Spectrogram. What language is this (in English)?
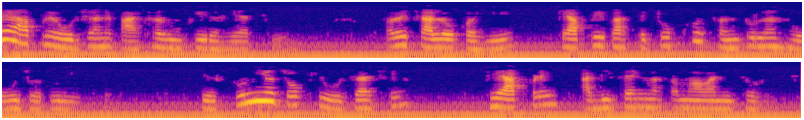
Gujarati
